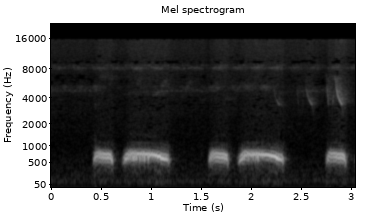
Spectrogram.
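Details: A spotted dove from Cà Mau in Vietnam sings its 'thổ 3 âm' three-note style. Two short-long cooing pairs are heard, the drawn notes slightly wavering, and a third short note begins at the end.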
